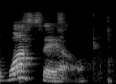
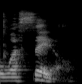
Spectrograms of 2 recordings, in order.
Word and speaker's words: wassail: it was what's called a wassail or a wassail, however you want to pronounce it.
